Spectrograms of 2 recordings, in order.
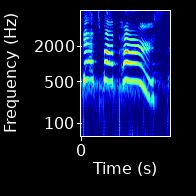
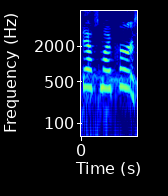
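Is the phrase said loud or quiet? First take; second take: loud; quiet. First: The phrase is said at a louder volume. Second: The phrase is said at a quieter volume. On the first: The speaker calls it right. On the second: The speaker calls it wrong.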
